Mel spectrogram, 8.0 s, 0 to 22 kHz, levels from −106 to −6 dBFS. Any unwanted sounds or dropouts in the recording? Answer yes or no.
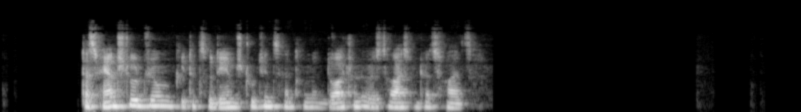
no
